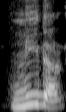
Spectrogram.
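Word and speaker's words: neither: নিদার, এটাকে নিদার বা নাইদার দুটো উচ্চারণই করা যায়, দুটোই সঠিক।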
